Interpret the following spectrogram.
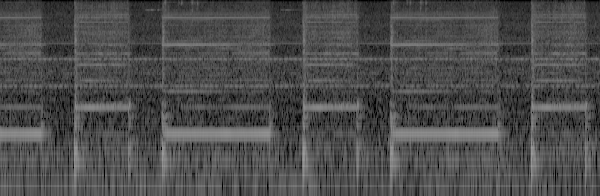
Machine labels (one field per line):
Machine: slide rail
